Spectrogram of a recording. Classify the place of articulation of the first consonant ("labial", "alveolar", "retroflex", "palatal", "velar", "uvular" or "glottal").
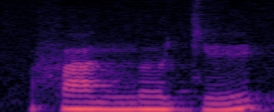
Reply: labial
